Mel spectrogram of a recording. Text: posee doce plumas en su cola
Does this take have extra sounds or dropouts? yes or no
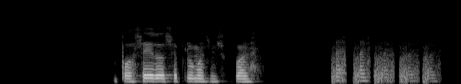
yes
